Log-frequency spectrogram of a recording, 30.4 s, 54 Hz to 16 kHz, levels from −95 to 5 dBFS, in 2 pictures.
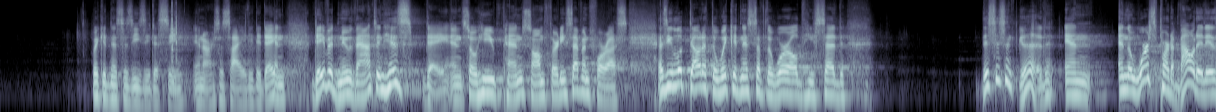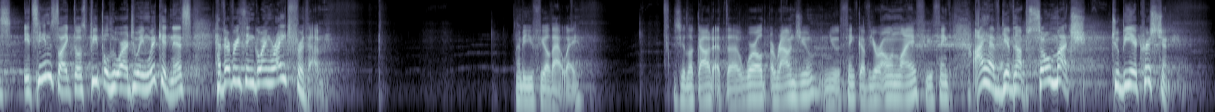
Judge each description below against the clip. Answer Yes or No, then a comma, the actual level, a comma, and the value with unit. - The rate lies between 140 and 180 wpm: No, average, 190 wpm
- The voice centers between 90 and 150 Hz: Yes, low, 135 Hz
